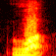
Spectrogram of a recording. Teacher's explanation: और अगर हम व की बात करें तो ये दंत और जो है ओष्ठ से होता है। व का उच्चारण जब बोलेंगे दंत और ओष्ठ दोनों से होगा, व यानी दांत और ओष्ठ से दोनों से।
